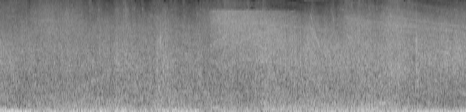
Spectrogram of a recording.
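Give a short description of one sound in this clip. Energy weapons fire and explosions boom in a space battle.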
